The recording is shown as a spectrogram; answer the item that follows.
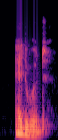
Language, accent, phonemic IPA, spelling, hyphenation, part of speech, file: English, Southern England, /ˈɛdwəd/, Edward, Ed‧ward, proper noun / noun, LL-Q1860 (eng)-Edward.wav
- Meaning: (proper noun) 1. A male given name from Old English 2. A surname. See also Edwards; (noun) A gold coin produced in the reign of King Edward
